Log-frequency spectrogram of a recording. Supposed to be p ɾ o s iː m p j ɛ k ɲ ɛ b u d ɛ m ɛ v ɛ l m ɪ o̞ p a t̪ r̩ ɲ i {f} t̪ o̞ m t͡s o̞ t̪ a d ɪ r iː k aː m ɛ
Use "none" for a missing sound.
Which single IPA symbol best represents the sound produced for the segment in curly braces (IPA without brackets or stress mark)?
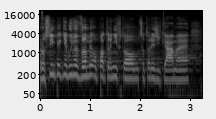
f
